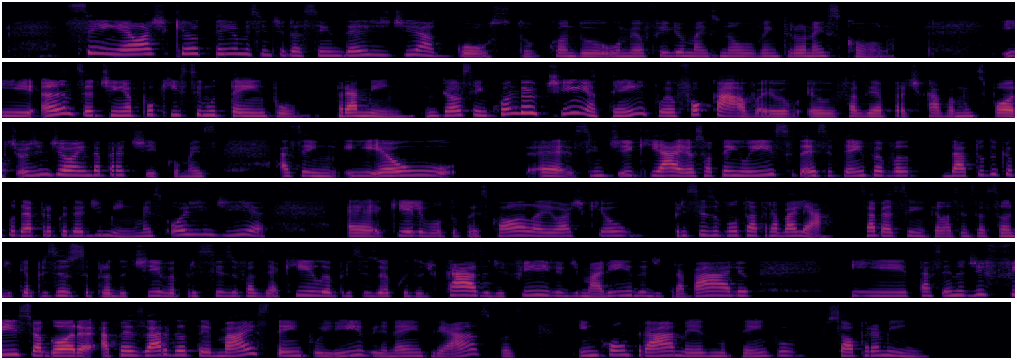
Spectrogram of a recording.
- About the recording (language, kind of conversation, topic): Portuguese, advice, Por que me sinto culpado ao tirar um tempo para lazer?
- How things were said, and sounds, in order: none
